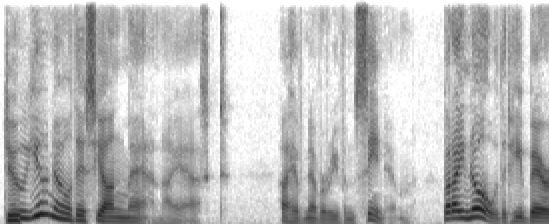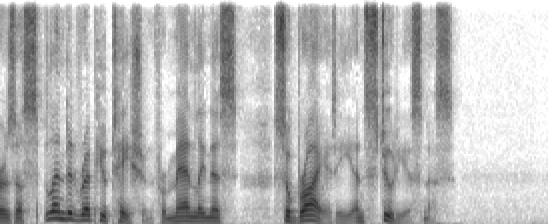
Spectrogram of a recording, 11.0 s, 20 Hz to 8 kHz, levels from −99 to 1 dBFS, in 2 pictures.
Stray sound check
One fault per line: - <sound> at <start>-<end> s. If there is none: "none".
none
